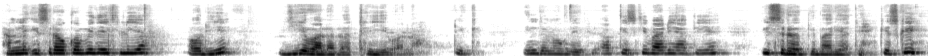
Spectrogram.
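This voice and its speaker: This woman teaches learners to spell names, slowly drawing out each letter and putting quiz questions to the viewer. Her voice sits at medium pitch with lively intonation, a dark tone and a breathy edge.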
